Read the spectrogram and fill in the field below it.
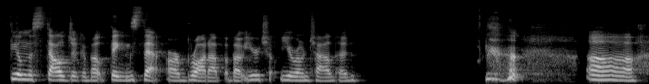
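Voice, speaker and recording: A woman in her thirties talking casually as a podcast co-host. She is chatty and animated, reading listener comments aloud and laughing often along the way. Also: on the high side.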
